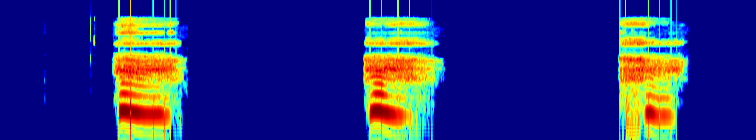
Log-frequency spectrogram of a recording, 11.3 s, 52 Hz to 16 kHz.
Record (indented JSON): {
  "exhalation_length": "11.3 s",
  "exhalation_amplitude": 16860,
  "exhalation_signal_mean_std_ratio": 0.38,
  "survey_phase": "beta (2021-08-13 to 2022-03-07)",
  "age": "18-44",
  "gender": "Female",
  "wearing_mask": "No",
  "symptom_none": true,
  "smoker_status": "Ex-smoker",
  "respiratory_condition_asthma": false,
  "respiratory_condition_other": false,
  "recruitment_source": "REACT",
  "submission_delay": "1 day",
  "covid_test_result": "Negative",
  "covid_test_method": "RT-qPCR",
  "influenza_a_test_result": "Negative",
  "influenza_b_test_result": "Negative"
}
